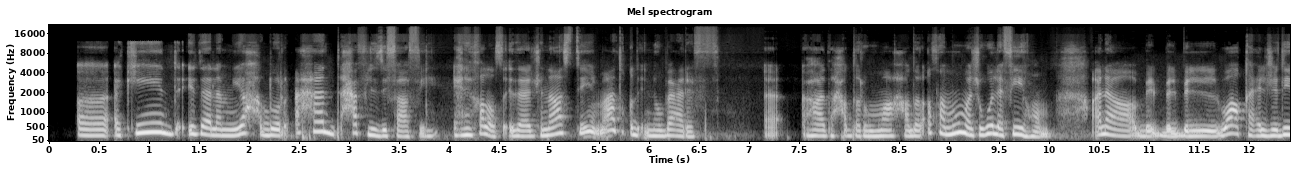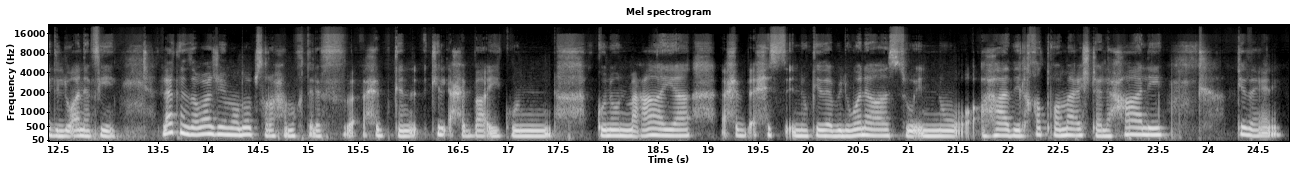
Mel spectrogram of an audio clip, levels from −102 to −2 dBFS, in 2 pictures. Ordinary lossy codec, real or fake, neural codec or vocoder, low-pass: Opus, 24 kbps; real; none; 19.8 kHz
